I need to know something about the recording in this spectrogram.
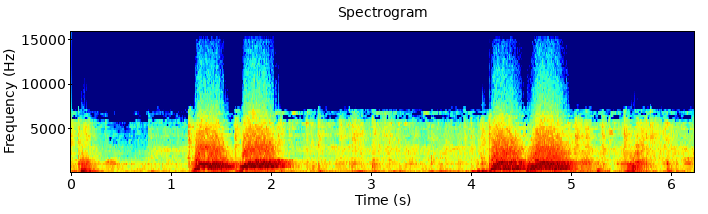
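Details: Barking from a dog that hates spiders, loud doubled bursts twice about three seconds apart, each a pair of rough barks, followed by softer yips and background rumble.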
